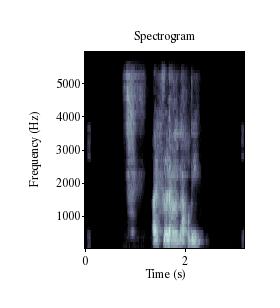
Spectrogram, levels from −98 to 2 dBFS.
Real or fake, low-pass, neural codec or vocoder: fake; 5.4 kHz; codec, 24 kHz, 0.9 kbps, WavTokenizer, medium music audio release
